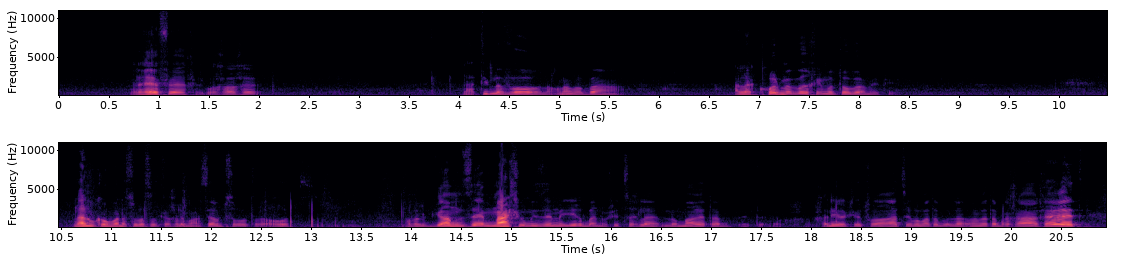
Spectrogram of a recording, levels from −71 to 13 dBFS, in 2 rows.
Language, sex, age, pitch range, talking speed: Hebrew, male, 60-79, 115-160 Hz, 100 wpm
